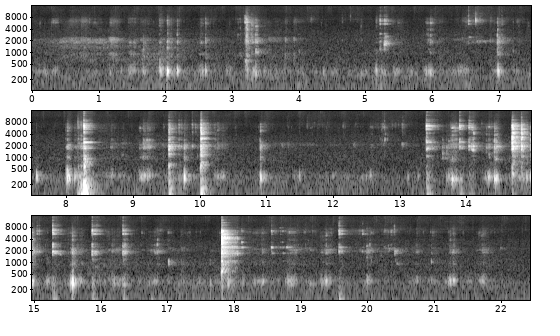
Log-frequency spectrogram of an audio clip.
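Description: A metal fork clinking and scraping on a plate while food is eaten, with close chewing and mouth sounds between the strokes. The sharpest clinks come about eight, ten and eighteen seconds in, with a cluster around fourteen to fifteen seconds.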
